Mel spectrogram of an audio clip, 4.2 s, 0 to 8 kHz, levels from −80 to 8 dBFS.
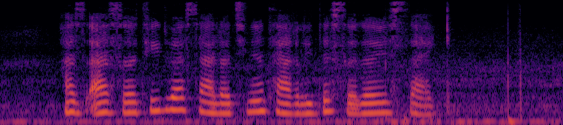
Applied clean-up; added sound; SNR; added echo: none; none; none; none.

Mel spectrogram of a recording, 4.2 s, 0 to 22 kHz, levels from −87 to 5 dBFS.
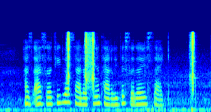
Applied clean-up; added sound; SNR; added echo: none; Camera; -5 dB; none.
